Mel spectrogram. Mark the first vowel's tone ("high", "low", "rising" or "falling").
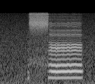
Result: high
